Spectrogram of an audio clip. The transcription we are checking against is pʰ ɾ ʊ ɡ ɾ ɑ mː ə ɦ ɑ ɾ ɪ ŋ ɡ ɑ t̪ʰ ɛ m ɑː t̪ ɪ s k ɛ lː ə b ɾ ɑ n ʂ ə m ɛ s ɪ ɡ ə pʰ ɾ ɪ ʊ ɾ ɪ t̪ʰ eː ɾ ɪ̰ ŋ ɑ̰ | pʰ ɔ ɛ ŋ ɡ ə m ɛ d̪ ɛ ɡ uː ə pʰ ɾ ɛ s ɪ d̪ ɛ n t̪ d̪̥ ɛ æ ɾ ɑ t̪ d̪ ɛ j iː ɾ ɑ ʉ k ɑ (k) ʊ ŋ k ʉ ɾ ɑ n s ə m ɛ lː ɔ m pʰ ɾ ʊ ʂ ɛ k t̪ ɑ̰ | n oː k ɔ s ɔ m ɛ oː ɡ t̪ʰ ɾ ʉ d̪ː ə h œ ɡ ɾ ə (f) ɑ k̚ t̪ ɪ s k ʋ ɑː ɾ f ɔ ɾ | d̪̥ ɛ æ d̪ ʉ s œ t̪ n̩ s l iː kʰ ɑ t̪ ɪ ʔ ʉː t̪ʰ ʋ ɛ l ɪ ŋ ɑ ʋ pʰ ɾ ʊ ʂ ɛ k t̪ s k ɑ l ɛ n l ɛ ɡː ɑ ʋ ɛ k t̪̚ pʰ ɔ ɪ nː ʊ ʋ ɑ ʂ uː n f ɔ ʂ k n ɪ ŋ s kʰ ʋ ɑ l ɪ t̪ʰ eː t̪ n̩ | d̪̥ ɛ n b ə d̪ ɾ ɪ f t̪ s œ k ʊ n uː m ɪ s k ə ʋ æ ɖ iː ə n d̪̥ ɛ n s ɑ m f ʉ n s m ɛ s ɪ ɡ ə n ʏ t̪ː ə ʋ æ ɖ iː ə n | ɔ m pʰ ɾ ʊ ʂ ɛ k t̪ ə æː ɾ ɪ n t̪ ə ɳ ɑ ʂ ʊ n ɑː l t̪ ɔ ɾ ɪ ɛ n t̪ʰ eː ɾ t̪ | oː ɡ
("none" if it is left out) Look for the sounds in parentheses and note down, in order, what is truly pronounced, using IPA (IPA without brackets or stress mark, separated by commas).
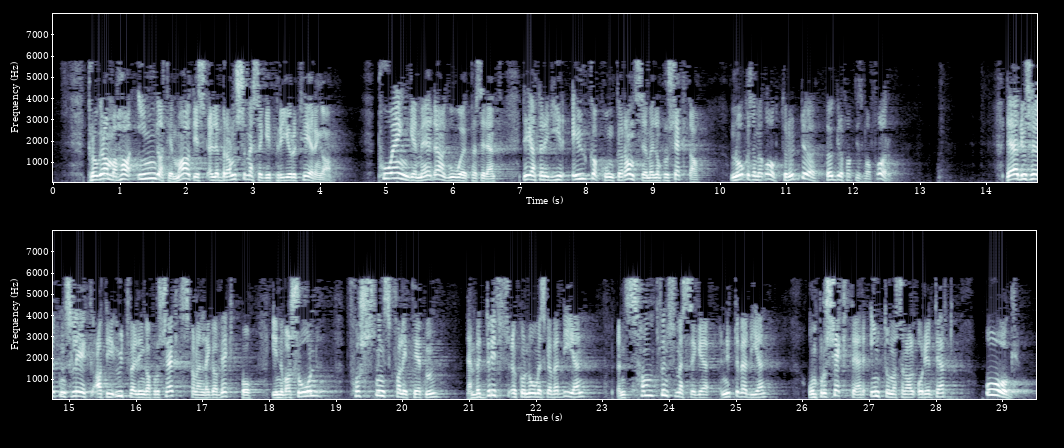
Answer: kʰ, f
